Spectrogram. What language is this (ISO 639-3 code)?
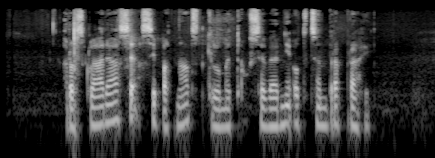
ces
